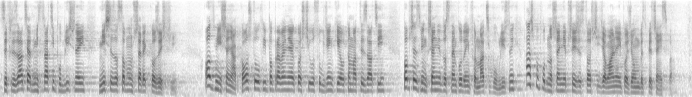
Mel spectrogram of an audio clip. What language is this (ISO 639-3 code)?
pol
